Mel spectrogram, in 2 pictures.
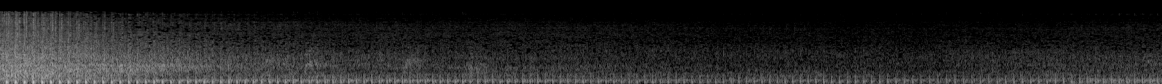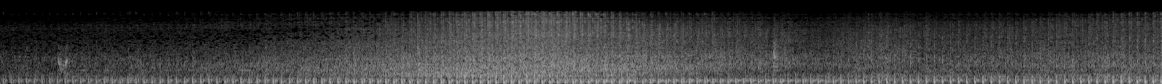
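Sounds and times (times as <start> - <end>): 
Ransomes 24in petrol motor mower starting, running and passing: 0.0 - 23.2.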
